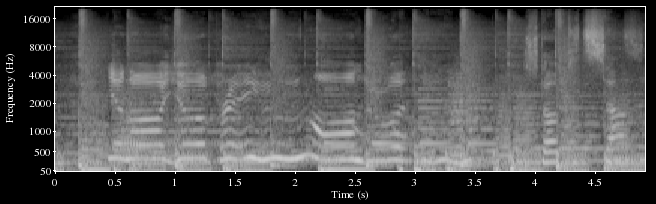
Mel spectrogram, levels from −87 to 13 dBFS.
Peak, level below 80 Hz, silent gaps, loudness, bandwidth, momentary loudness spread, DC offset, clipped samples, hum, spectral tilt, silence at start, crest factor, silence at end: -2 dBFS; -24 dBFS; none; -14 LUFS; over 20 kHz; 4 LU; under 0.1%; under 0.1%; none; -4.5 dB/octave; 0 s; 12 dB; 0 s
